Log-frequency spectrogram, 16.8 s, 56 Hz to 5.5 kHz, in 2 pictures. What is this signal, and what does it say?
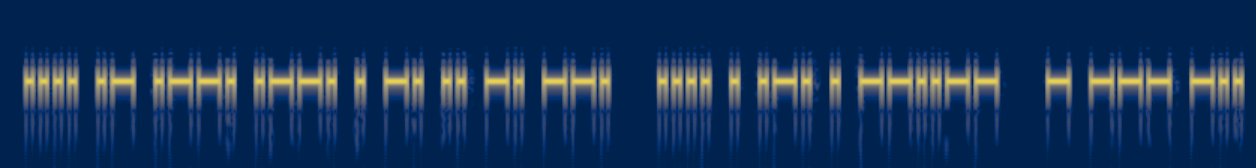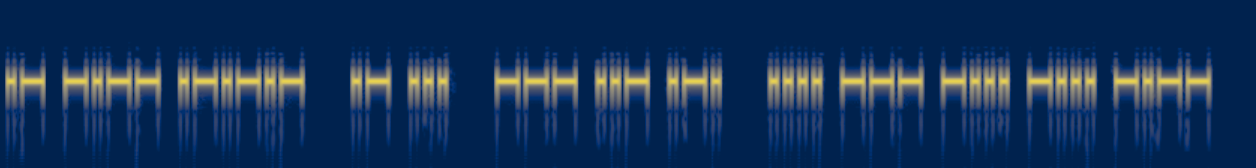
Morse code, heard as a keyed tone, about 25 wpm, 600 Hz. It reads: HAPPENING HERE, TODAY. AS OUR HOBBY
